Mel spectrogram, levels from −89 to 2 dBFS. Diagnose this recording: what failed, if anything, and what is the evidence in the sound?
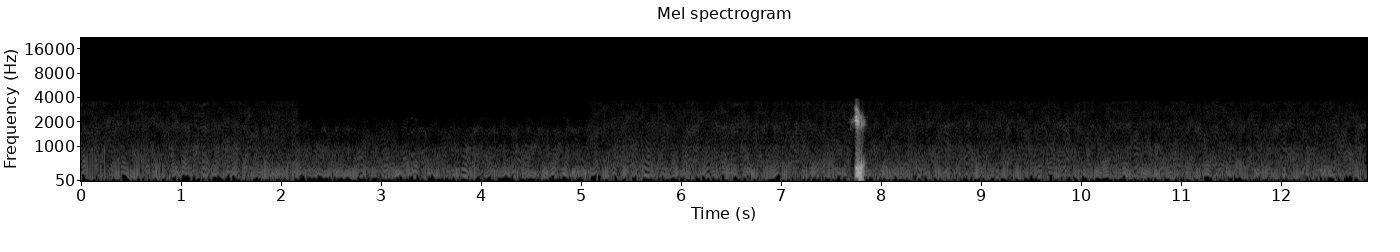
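The failure is at the codec stage, and it runs the whole way through. The speech has that robotic, buzzy quality of the Codec 2 vocoder, with nothing above 3.8 kHz. Codec 2 doesn't keep the waveform. It sends only pitch, voicing, energy and a rough spectral envelope, and the decoder rebuilds the voice from sine waves. The damage here is heavy, which fits a very low rate of about 1.6 kbit/s.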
